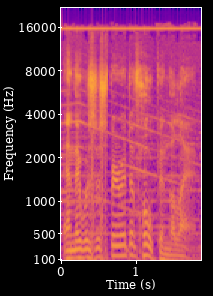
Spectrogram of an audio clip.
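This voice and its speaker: A man narrating a television news documentary in a measured, solemn scripted delivery. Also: mid-range voice, very animated, music in the background.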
